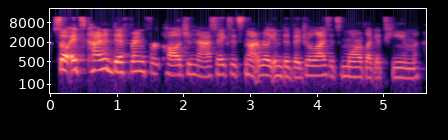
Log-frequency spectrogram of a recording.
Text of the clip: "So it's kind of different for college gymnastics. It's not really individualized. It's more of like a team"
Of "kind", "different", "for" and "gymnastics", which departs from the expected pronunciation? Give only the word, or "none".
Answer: gymnastics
